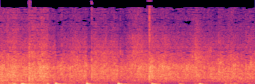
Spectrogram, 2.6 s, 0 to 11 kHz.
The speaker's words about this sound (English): Brown's Advanced Care Pharmacy, congrats on the 60 years, and thanks so much for being here this morning. Big round of applause.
